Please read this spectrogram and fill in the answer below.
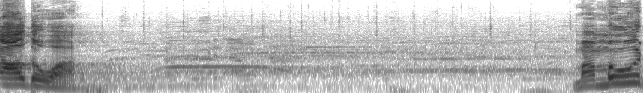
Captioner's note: audience clapping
